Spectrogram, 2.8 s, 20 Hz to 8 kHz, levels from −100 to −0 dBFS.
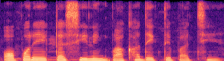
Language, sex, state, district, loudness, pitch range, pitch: Bengali, female, West Bengal, Alipurduar, -16 LUFS, 170-210 Hz, 195 Hz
